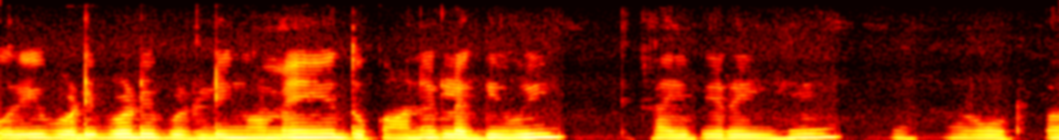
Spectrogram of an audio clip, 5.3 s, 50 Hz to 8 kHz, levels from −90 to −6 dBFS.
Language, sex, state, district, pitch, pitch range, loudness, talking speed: Hindi, female, Goa, North and South Goa, 200 Hz, 195-210 Hz, -14 LUFS, 180 wpm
